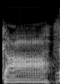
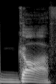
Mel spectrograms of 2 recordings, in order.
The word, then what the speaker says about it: golf: if they really did pronounce it "goff" without the L as you and I do. They do. It was but he says "goff," which sounds like they literally just left the L out.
